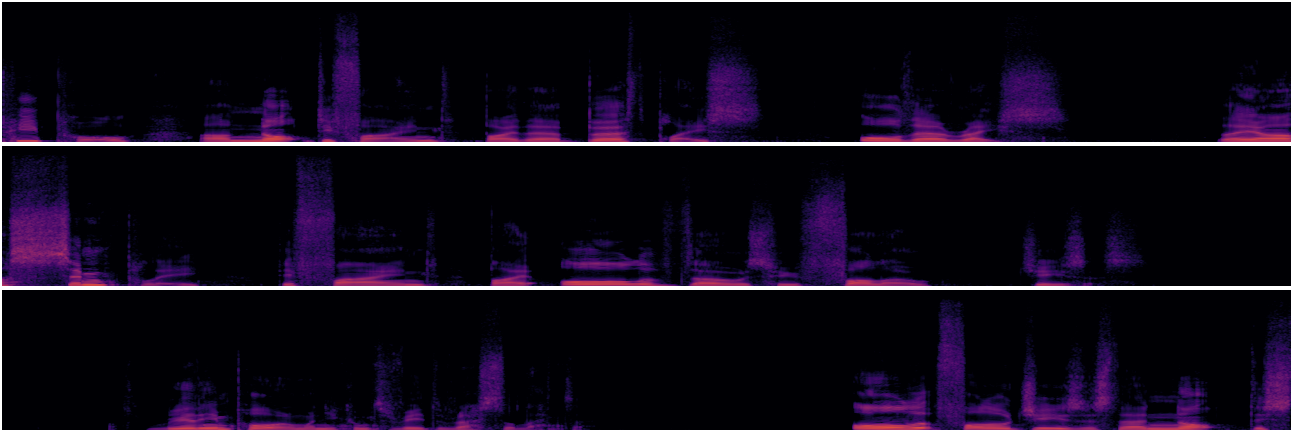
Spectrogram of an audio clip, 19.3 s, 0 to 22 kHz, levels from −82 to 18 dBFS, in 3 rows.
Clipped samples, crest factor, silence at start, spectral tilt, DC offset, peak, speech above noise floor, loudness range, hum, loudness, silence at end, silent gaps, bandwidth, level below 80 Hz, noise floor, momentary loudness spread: under 0.1%; 22 dB; 0 s; -5.5 dB/octave; under 0.1%; -16 dBFS; 50 dB; 7 LU; none; -37 LUFS; 0 s; none; over 20 kHz; -86 dBFS; -87 dBFS; 17 LU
